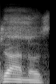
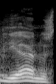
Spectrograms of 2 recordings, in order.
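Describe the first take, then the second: First: The name begins with a J sound. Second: The name begins with an LY sound. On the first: "Dois ele tem som de J" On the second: "é ou Lianos também"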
